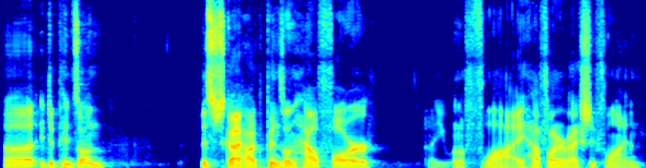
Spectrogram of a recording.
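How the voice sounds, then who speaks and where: A man speaks with a lowish, gravelly, fairly bright voice, lively intonation, and a moderate pace. He's a virtual air traffic controller on a live stream who chats casually, loses his train of thought easily, and then politely radios pilots.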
